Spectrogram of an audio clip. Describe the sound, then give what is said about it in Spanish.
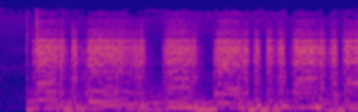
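A heavily distorted electric guitar with a metal tone plays alone, loud, kicking in abruptly and moving through a chugging riff of sustained, gritty notes and chord changes. “A ver, pon la, pon la, la de metal, a ver cómo suena así sola, güey.”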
